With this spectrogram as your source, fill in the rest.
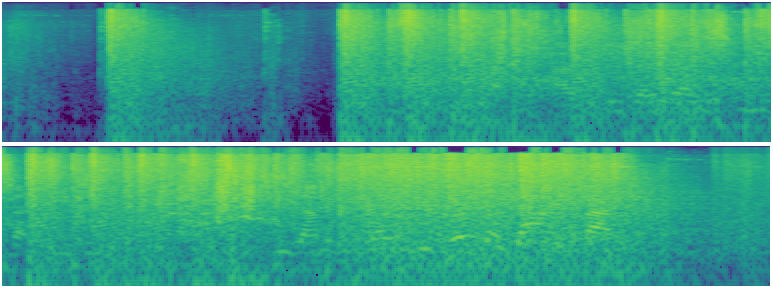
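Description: Pistol gunfire during a Counter-Strike eco round, where CZ handguns are among the weapons: after a brief near-silent gap, a dense, continuous volley of rapid shots rattles on loudly for several seconds.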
